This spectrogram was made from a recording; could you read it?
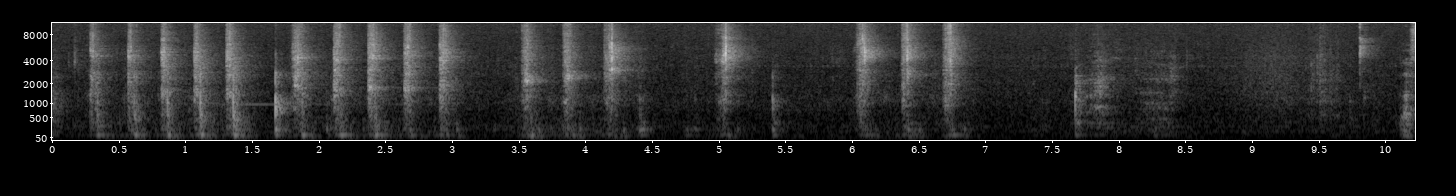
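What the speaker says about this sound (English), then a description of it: "I'm going to be cutting up a celery" A kitchen knife chops celery on a cutting board, making a steady run of sharp, close taps with brief pauses between bursts.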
